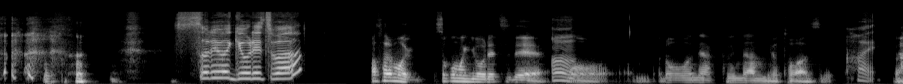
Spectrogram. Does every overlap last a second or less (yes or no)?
yes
